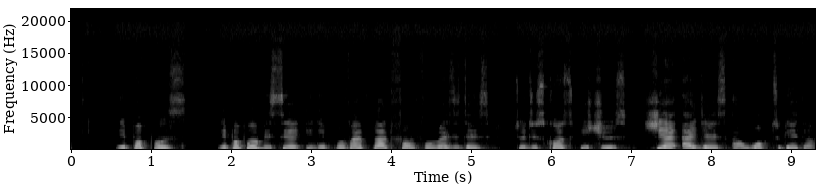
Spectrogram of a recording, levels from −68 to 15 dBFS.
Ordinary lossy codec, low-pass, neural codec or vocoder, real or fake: none; none; none; real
